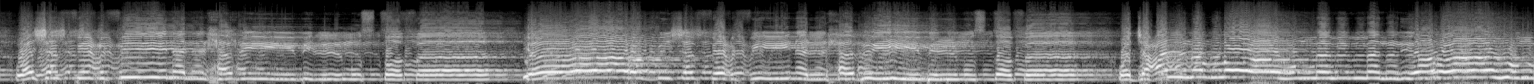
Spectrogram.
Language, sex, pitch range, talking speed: English, male, 230-270 Hz, 55 wpm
